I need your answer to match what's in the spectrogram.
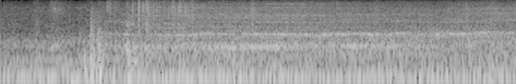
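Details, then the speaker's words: Thor Palazzo RV on shore power, passenger-side bedroom slide-out fully retracted, then press out and hold in: steady motor hum with faint even whine as the motors synchronize, no grinding or straining; normal slide-out operation. "We're going to listen for that noise. That's the motor synchronizing."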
